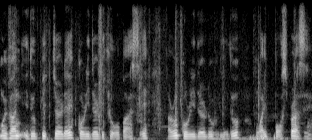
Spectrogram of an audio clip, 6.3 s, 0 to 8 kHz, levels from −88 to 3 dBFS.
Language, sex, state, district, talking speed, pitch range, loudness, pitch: Nagamese, male, Nagaland, Kohima, 155 wpm, 110-130 Hz, -18 LUFS, 115 Hz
